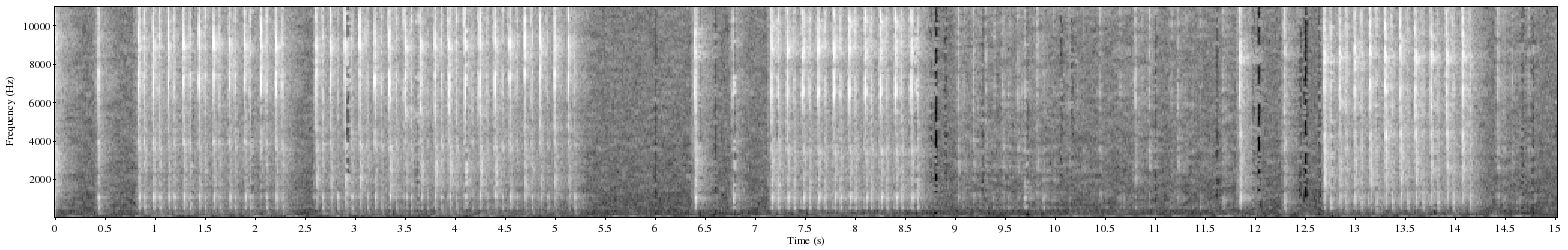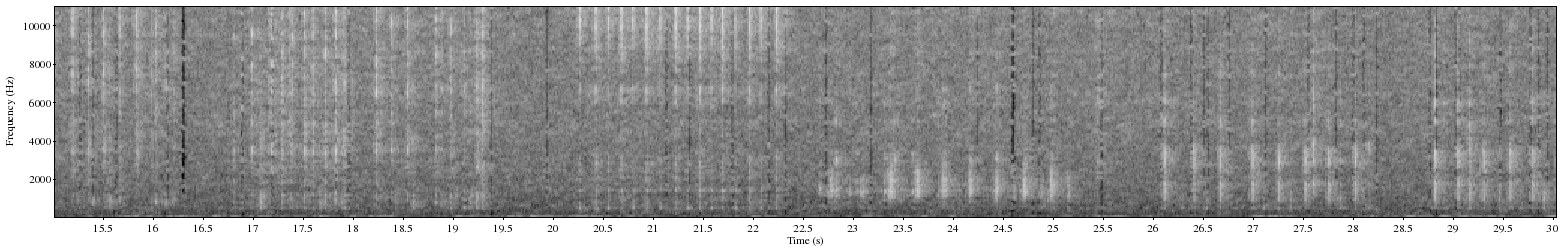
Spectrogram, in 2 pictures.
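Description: Razer BlackWidow V3 mechanical keyboard with clicky Razer Green switches, its modifier and navigation keys pressed in quick runs of clicks. Three loud runs come in the first half, then quieter, lighter runs of presses follow.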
